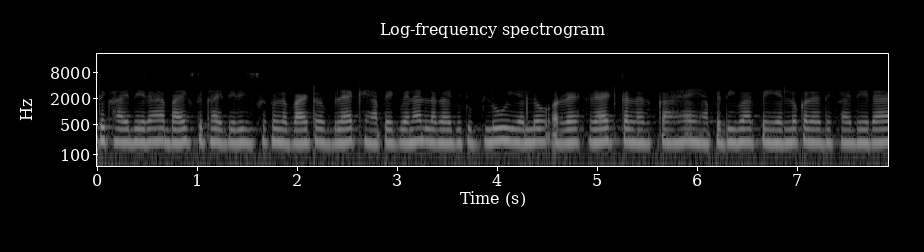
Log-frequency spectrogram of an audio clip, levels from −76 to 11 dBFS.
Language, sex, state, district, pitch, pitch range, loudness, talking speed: Hindi, female, Chhattisgarh, Balrampur, 195 Hz, 190-200 Hz, -37 LUFS, 295 wpm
